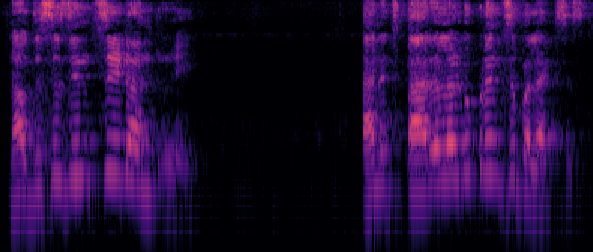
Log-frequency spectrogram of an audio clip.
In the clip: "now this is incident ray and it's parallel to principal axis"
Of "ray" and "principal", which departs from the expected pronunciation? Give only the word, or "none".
ray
